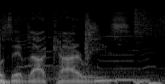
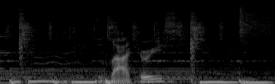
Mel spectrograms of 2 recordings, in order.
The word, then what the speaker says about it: Valkyries: got to play the go valaris if I'm if I'm even pronouncing that right Valkyries Valkyries okay Valkyries okay wow it's so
